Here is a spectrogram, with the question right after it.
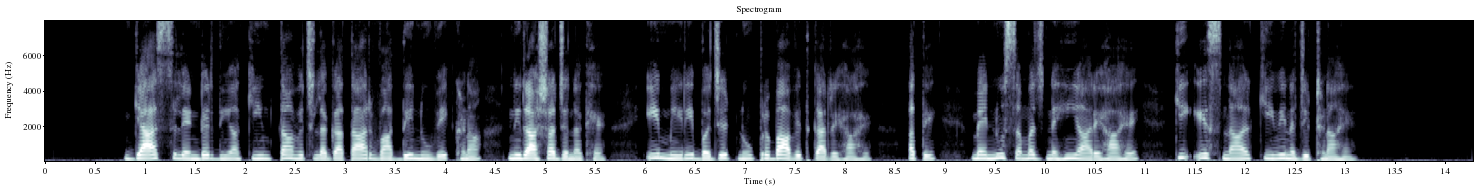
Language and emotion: Punjabi, sad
